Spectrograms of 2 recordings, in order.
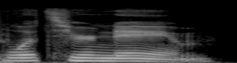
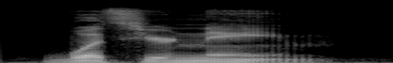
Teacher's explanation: if it falls, what's your name falling? It can sound almost like a demand, a bit abrupt,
